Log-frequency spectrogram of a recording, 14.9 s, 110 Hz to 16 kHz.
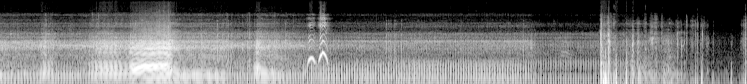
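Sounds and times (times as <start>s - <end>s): dirt bike engine idling: 0.0s - 13.6s
loud knocks and clatter: 12.0s - 14.0s.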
